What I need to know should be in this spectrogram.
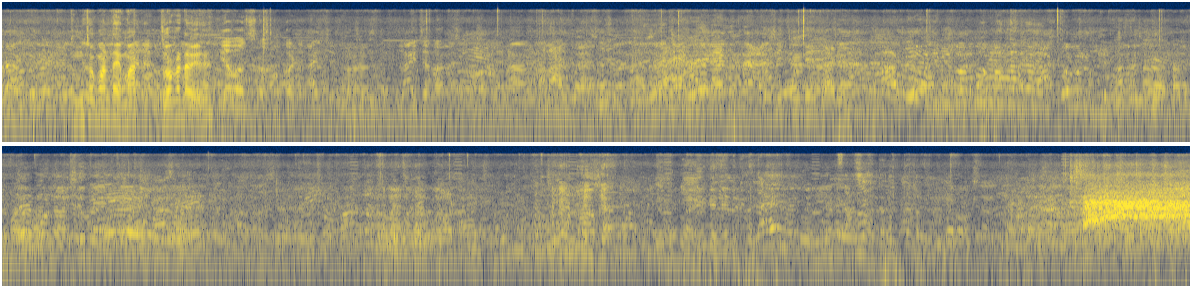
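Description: A large outdoor crowd of men murmurs and chatters.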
